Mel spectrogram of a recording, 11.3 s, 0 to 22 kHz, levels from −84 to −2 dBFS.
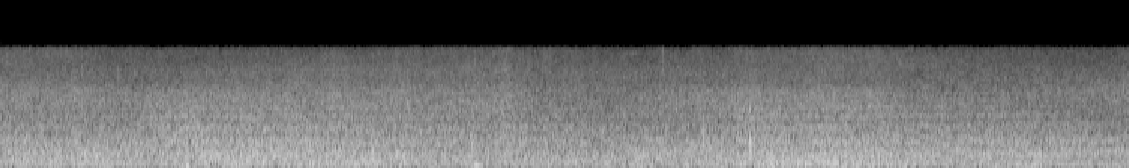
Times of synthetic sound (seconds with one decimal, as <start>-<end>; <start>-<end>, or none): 3.1-4.7; 5.6-6.2; 7.4-9.0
